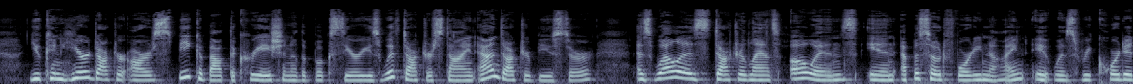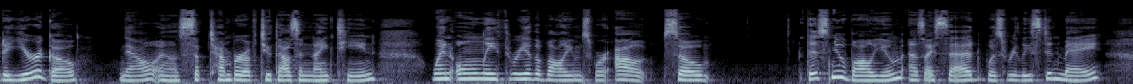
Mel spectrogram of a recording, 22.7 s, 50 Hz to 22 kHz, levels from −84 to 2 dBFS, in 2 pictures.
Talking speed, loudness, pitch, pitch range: 155 wpm, -22 LUFS, 195 Hz, 180-220 Hz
